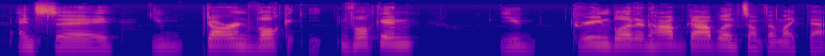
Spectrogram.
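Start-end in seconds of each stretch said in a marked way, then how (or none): 1.1-5.5 put-on angry old-man character voice. Showing the other speaker how to impersonate McCoy: mock-angry McCoy impression. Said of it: "Just gotta be an angry old man".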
